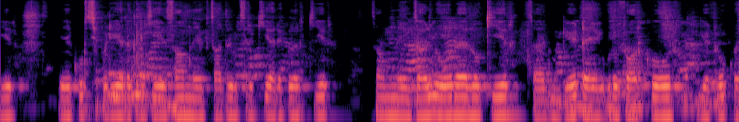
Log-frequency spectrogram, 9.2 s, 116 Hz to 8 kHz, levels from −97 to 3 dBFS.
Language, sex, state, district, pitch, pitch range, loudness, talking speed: Rajasthani, male, Rajasthan, Churu, 135 Hz, 130-140 Hz, -34 LUFS, 195 wpm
